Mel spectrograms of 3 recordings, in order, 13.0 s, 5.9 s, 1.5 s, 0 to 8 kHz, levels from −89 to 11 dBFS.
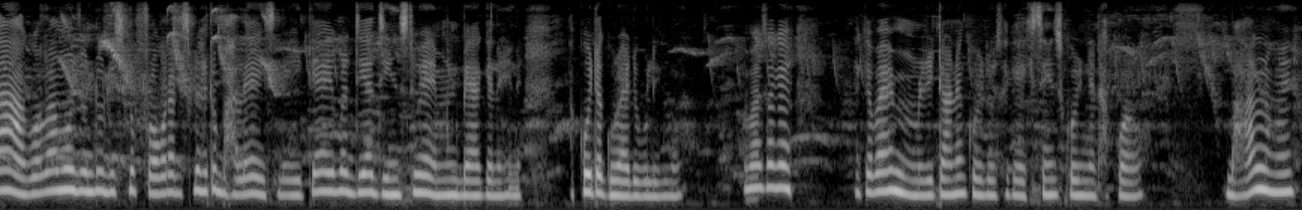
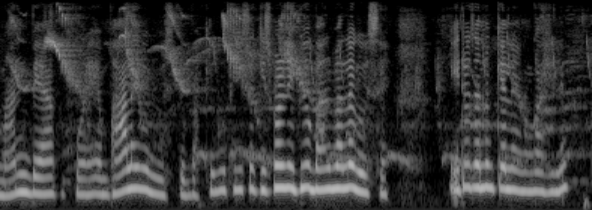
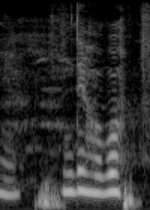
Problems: constant background noise, background conversations at intervals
